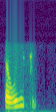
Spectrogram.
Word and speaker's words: Saweetie: a hip-hop artist called Saweetie. I think that's how it's pronounced. – That's right, yeah.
